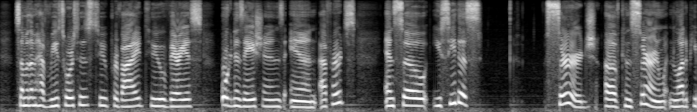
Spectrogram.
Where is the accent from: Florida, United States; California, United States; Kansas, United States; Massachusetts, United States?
Florida, United States; I was born and raised in Seminole County. So if you know where Wekiwa Springs State Park is, I grew up there, about 5 minutes away from there. And so I was blessed with an outdoor Florida childhood.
